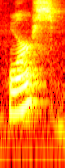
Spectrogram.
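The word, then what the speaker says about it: hoarse: your H horse and then SE says the S sound here so this is the same as this word horse my voice is horse and I wrote a horse um the important thing is making sure you have the strong American R there or so I would do or horse um maybe rewrite that as has two s's um versus the Z um SE can say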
